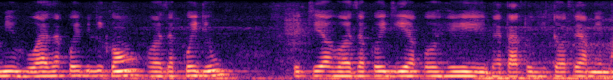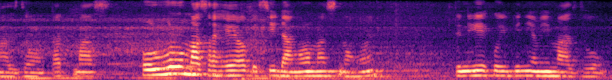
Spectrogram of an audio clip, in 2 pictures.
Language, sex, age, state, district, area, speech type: Assamese, female, 60+, Assam, Dibrugarh, urban, spontaneous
